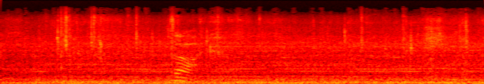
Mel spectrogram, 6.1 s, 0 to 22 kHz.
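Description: John Deere 7R 290 tractor's diesel engine running steadily, heard from inside the cab: a low, even drone with a steady whine above it. A short vocal exclamation about two seconds in.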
